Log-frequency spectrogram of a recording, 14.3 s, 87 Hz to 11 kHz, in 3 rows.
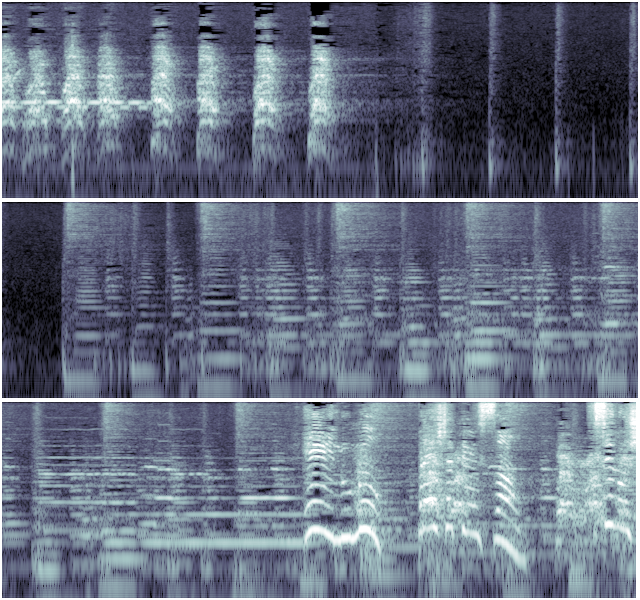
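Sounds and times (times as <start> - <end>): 
small dog yapping out-of-tune barks: 0.0 - 2.7, 12.8 - 14.2
instrumental music: 3.7 - 14.2
speech: 12.9 - 14.2.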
